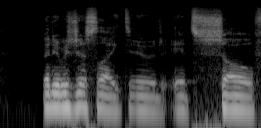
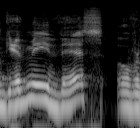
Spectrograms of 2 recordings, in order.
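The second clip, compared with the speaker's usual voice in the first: usual speaking voice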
